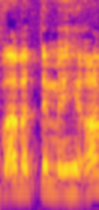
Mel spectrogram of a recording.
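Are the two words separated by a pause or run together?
run together. The two words run together without pause. It sounds like one meaningless word. The speaker calls it wrong. "Le mot va'avatem mehera ne veut rien dire"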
